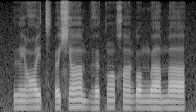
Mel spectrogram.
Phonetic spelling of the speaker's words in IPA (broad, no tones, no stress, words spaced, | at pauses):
lẽʕet͡sʼəɕã bʱəkɔ̃ χãɠɔŋʷa ma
